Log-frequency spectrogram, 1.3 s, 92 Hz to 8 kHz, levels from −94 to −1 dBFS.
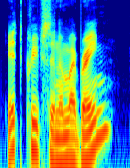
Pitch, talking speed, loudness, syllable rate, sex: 145 Hz, 230 wpm, -18 LUFS, 5.6 syllables/s, male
